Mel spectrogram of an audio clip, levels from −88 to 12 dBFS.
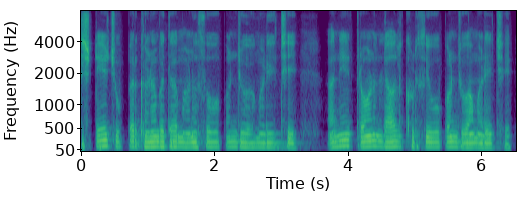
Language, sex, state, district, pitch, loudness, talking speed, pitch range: Gujarati, male, Gujarat, Valsad, 105 Hz, -19 LUFS, 155 wpm, 95-110 Hz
